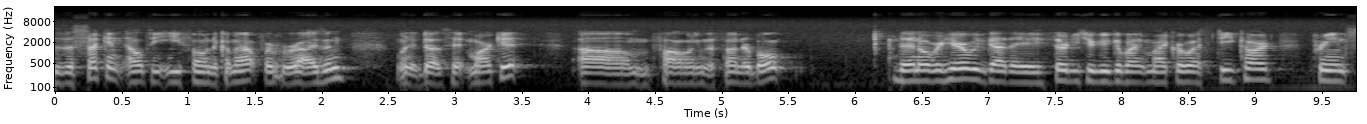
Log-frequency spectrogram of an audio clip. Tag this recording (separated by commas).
Speech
